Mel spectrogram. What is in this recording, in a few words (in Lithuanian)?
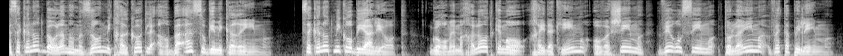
(VYR) Hebraju balsas; vyras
